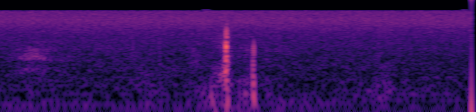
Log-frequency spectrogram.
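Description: A golf club strikes a ball with a sharp click.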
